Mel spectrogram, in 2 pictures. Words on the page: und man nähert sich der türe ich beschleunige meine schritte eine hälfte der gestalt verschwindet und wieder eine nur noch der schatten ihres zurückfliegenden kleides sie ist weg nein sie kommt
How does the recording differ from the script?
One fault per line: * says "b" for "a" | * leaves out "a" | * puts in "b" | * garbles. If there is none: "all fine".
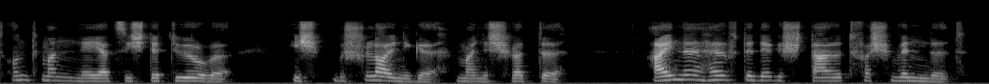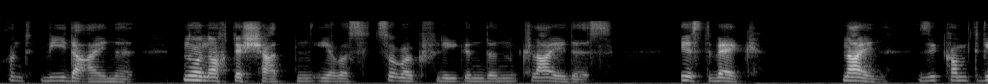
* leaves out "sie"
